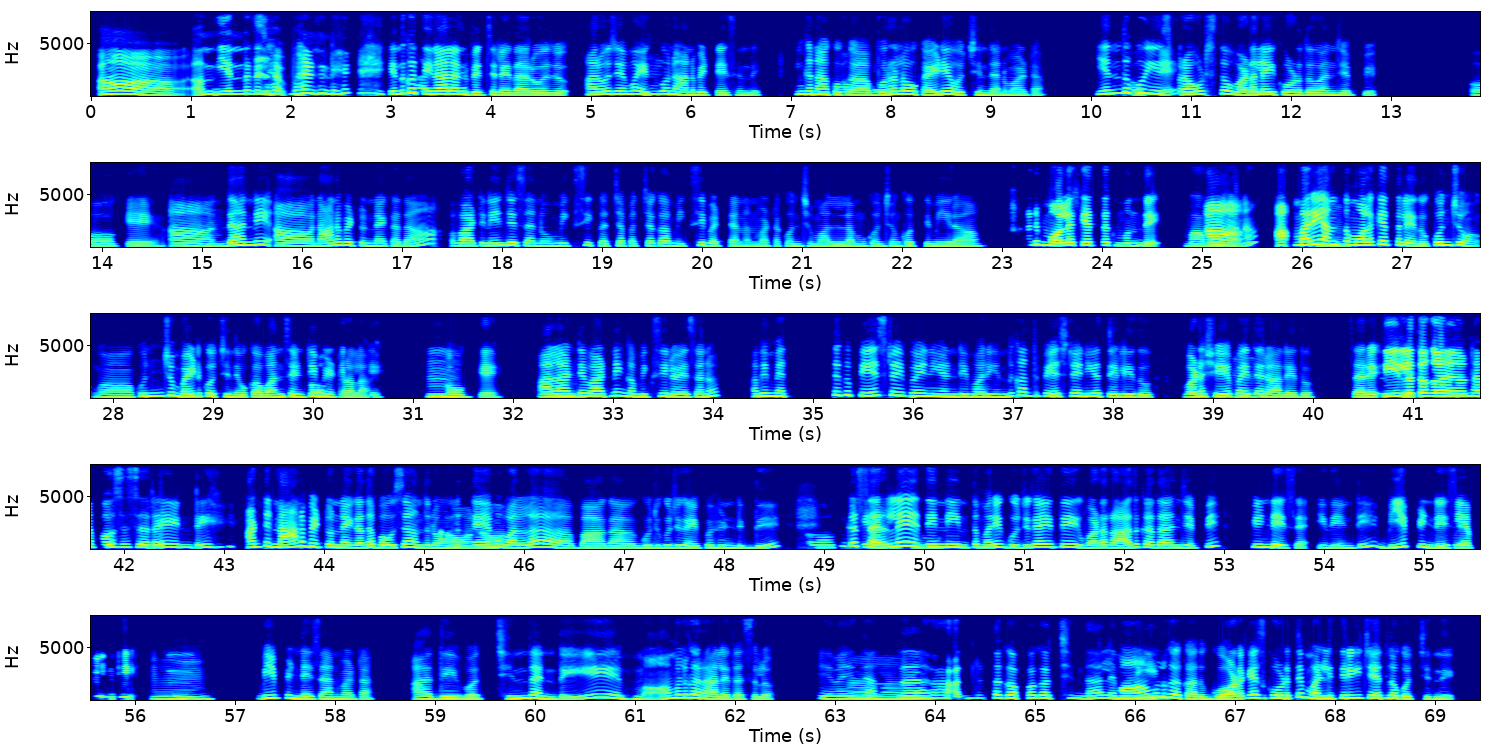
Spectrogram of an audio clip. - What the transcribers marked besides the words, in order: laughing while speaking: "ఎందుకు చెప్పండి?"; other background noise; in English: "ఐడియా"; in English: "స్ప్రౌట్స్‌తో"; in English: "మిక్సీ"; in English: "మిక్సీ"; in English: "వన్ సెంటీమీటర్"; in English: "మిక్సీలో"; in English: "పేస్ట్"; in English: "పేస్ట్"; laughing while speaking: "పోసేసార ఏంటి?"
- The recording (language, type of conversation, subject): Telugu, podcast, వంటలో చేసిన ప్రయోగాలు విఫలమైనప్పుడు మీరు ఏమి నేర్చుకున్నారు?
